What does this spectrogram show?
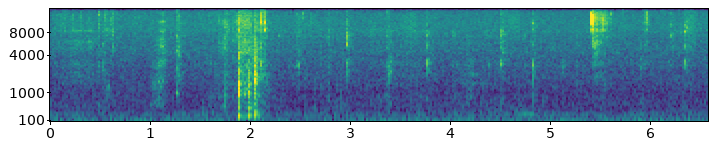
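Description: A person chewing a mouthful of steak, with small wet mouth clicks. There is one brief louder knock or smack about two seconds in.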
